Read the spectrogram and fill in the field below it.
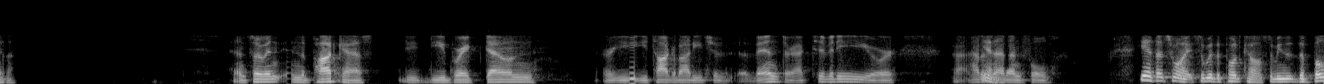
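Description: Throughout, the speech sounds dull and band-limited, with scratchy s sounds and a granular hiss underneath. This is the Bluetooth CVSD headset codec, whose one-bit 64 kHz delta modulation cuts everything above 4 kHz.

Brief buzzy stutters break in at 1.40–1.50 s, at 2.87–2.94 s between "so in" and "the podcast do do", and at 6.30–6.37 s between "or you" and "talk about each event". Each is a Bluetooth headset packet repeated: lost packets were refilled by decoding the previous one again, about 45–64 ms in total each time.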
